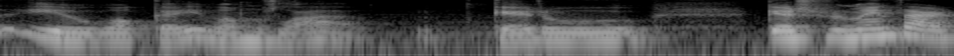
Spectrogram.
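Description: A woman keeps a moderate pace while her pitch swings very widely. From northern Portugal, Resende. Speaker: nurse. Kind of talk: interview.

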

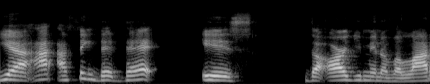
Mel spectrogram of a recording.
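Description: A woman speaks at a fairly slow pace in an unremarkable speaking voice, with ordinary pitch variation. The recording is very clean, the background silent. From New York. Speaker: podcast host. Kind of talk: interview.

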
